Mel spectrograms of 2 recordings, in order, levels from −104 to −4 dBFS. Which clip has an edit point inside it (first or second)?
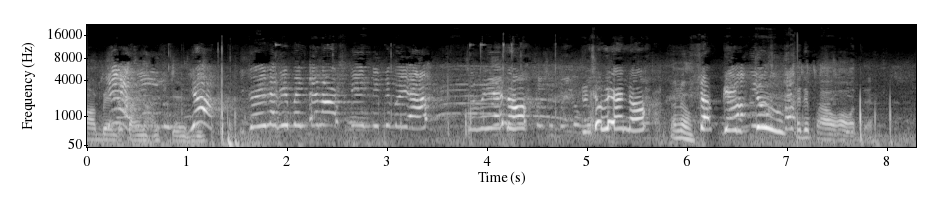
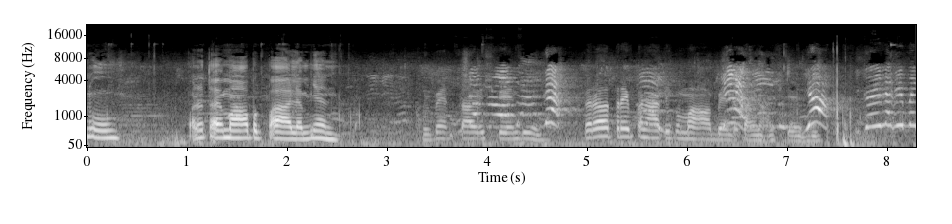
first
